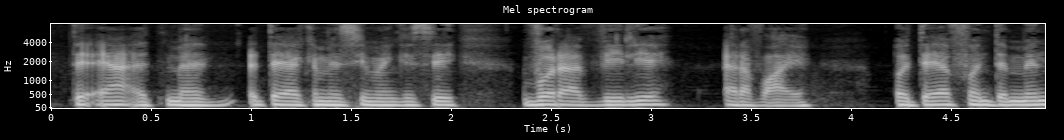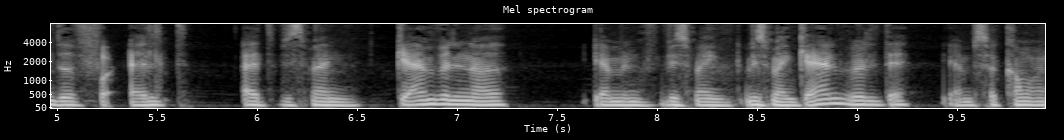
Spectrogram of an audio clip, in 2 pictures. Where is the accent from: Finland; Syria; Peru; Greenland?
Syria; Danish is a second language; now in Denmark; Men i mit hjemland i Syrien, der er det ikke sådan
